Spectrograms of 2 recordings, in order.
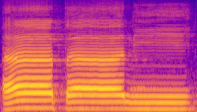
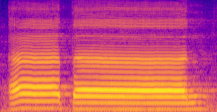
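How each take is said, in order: First: The word ends with a long i vowel. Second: The word ends on a bare n consonant. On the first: The final letter is still counted when stopping. "kalau di atas atani" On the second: The final letter is dropped when stopping. "kalau wakaf yang di bawah atan"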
